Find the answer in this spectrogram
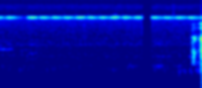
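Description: Faint, high-pitched cricket chirping: a steady run of rapid pulses on one pitch over light room hiss. The sound cuts out completely for an instant about one and a half seconds in.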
